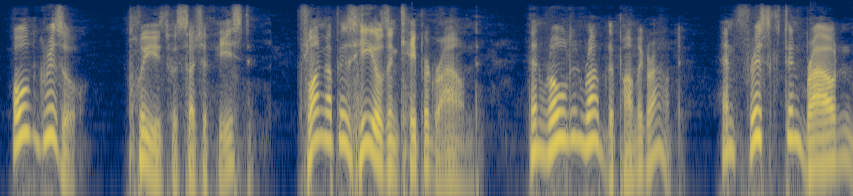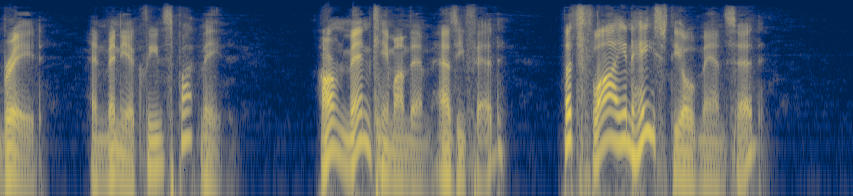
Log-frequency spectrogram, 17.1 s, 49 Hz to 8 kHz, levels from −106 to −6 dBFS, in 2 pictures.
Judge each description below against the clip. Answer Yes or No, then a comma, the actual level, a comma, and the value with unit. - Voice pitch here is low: Yes, low, 125 Hz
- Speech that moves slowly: No, average, 170 wpm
